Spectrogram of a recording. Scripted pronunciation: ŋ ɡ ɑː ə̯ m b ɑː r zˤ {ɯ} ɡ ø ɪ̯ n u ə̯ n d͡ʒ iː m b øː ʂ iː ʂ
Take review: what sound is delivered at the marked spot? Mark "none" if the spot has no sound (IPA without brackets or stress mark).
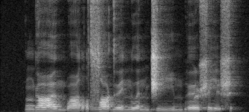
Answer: ɯ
